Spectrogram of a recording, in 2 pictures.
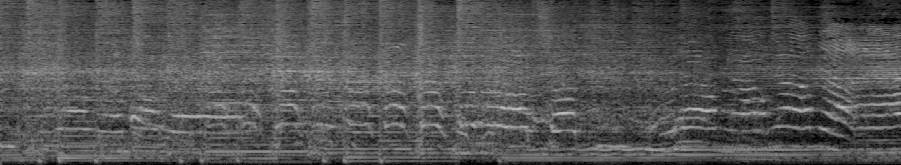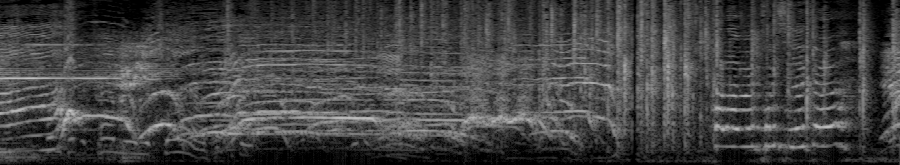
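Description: Punk band playing live, with distorted electric guitars, bass, drums and a shouted vocal, until the song ends about halfway through. After that come voices calling out and a few loose guitar sounds between songs.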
